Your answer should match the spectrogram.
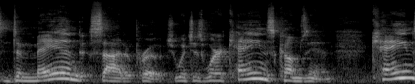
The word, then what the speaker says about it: Keynes: ke Y in ES Keynes it looks like key like you unlock a door and yes but it's pronounced Keynes it looks like Keynesian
